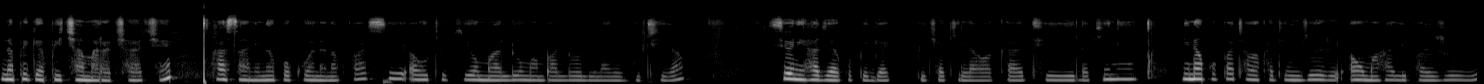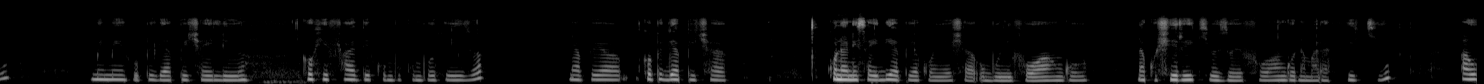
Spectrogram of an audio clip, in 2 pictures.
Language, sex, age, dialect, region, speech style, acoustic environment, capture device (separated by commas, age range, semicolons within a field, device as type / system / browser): Swahili, female, 25-34, Kenya - Nairobi Sheng-influenced, Kenya, relaxed; focused, silence; people talking; construction, mobile / Linux / Chrome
